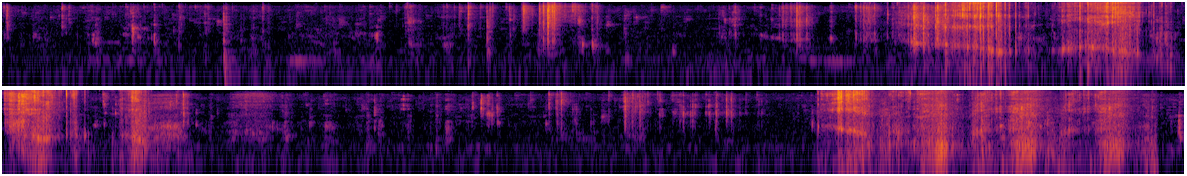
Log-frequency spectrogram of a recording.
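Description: Close-up chewing and crunching of shrimp eaten shell and all, with small clicks as the shells are peeled by hand. There are two louder spells of crunching, about six seconds in and again near the end.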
